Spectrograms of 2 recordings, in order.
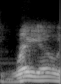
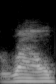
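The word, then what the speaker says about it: Rao: Uh I'm actually by my last name is pronounced as if there were a Y between the A and the O. It's Rayo, not Ralph.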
